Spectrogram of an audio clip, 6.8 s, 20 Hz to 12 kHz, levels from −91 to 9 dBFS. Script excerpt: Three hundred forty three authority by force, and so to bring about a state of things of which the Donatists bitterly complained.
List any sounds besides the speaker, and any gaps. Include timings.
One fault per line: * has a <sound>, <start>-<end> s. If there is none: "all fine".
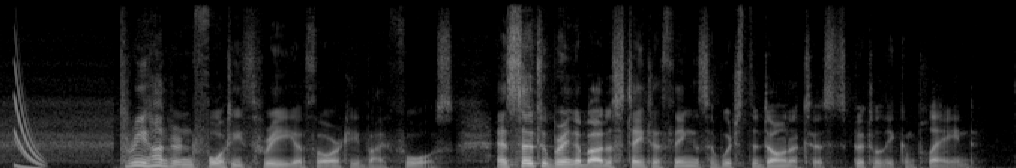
* has a chirp, 0.1-0.3 s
